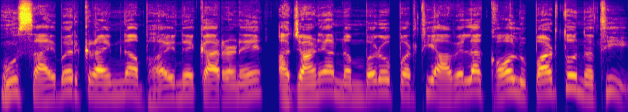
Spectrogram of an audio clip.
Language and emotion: Gujarati, fearful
